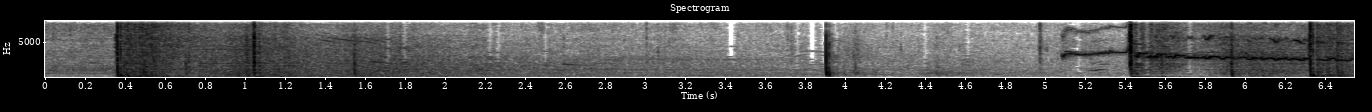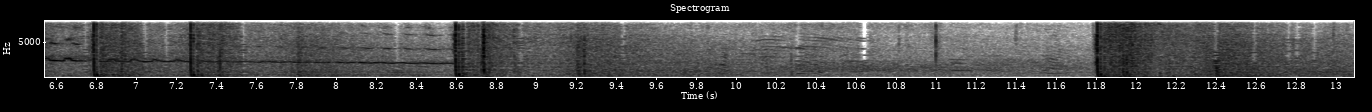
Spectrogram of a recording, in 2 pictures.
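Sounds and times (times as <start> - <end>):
firework bangs: 0.2 - 13.0
firework whistle falling in pitch: 5.1 - 8.8.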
